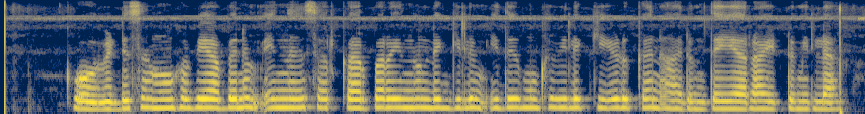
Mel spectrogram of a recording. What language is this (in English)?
Malayalam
